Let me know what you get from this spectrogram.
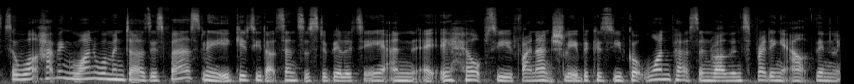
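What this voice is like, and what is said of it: Speaks with a noticeable accent. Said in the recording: “She got that accent, so she sounds smart.”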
